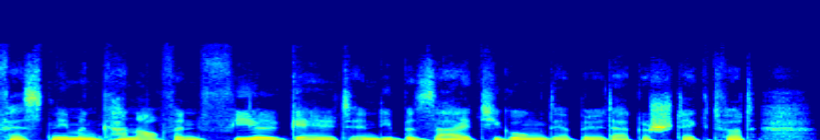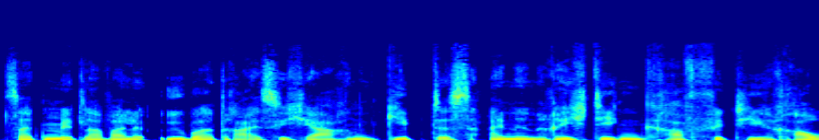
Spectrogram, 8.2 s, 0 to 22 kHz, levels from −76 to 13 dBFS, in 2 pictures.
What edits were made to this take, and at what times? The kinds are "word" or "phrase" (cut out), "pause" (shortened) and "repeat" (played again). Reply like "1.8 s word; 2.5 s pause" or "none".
none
